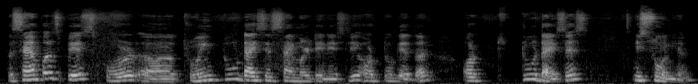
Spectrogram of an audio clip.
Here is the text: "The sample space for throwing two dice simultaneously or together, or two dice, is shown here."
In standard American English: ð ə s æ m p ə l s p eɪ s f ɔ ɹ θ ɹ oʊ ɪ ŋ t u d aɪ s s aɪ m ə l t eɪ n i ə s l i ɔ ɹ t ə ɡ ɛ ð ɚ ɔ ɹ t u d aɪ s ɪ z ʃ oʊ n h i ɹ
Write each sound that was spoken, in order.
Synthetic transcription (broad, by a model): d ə s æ m p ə l s p eɪ s f ɔ ɹ t ɹ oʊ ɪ ŋ t u d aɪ s s aɪ m ə l t eɪ n i ə s l i ɔ ɹ t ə ɡ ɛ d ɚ ɔ ɹ t u d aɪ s ɪ z s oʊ n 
